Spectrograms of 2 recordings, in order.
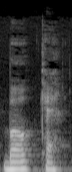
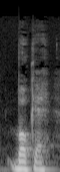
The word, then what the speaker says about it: bokeh: it pronounced different ways I assure you it is actually pronounced bouquet bouquet bouquet it's Japanese I lived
